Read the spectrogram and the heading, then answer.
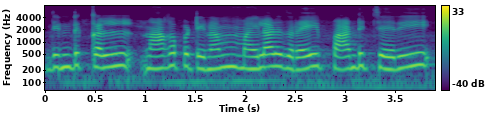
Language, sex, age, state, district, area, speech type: Tamil, female, 18-30, Tamil Nadu, Thanjavur, rural, spontaneous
